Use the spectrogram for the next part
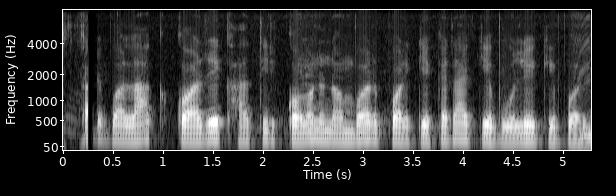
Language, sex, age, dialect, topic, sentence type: Bhojpuri, male, 18-24, Southern / Standard, banking, question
